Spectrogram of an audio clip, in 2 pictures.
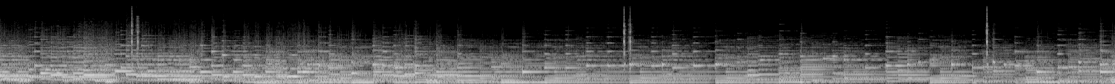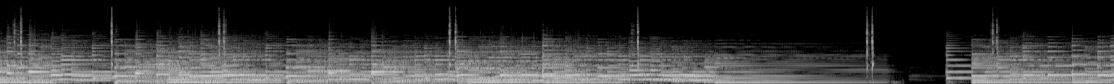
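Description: A stage in the chain received a signal about 11 dB hotter than it could pass, so from start to finish the loudest peaks are sliced flat: hard clipping. Only a small share of the waveform, on the order of one or two percent, runs into the ceiling, but each flattened top sprays harmonics high into the spectrum. The result is a gritty crackle riding every peak, edging toward harsh fuzz on the loudest moments.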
